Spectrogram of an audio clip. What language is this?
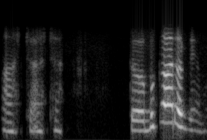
Kashmiri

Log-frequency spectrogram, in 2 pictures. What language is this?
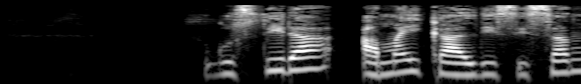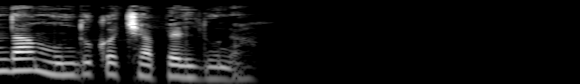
Basque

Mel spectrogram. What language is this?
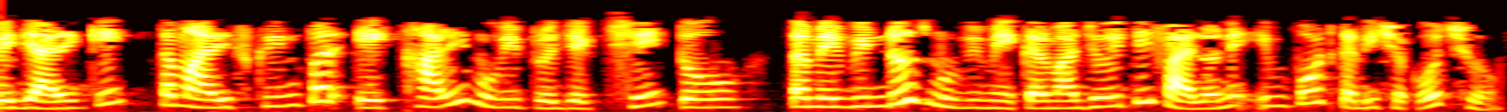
Gujarati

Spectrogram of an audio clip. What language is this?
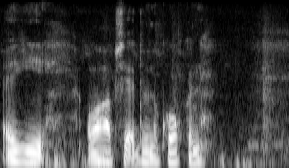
Manipuri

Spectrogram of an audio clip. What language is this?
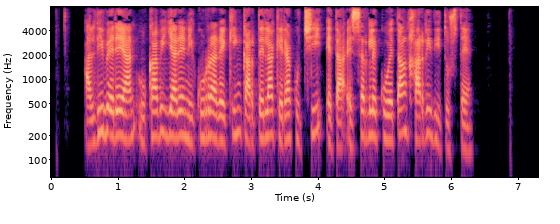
Basque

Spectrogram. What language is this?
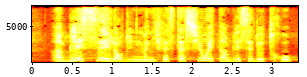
French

